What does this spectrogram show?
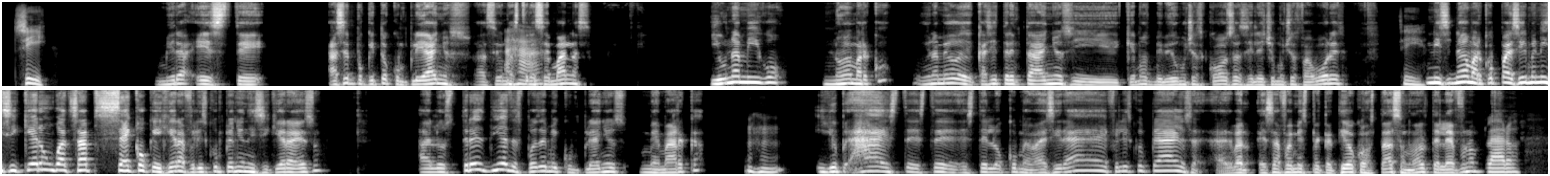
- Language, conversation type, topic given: Spanish, advice, ¿Cómo puedo decir que no a un favor sin sentirme mal?
- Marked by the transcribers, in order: none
